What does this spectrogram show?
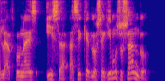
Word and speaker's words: Isa: Sí, por ejemplo, Isa es ice, es el hielo. La Isa es una línea vertical, significa, se lee así Isa, pero se podría pronunciar ice, como ice en alemán, pero nada más que se escribe distinto, se escribe eis.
